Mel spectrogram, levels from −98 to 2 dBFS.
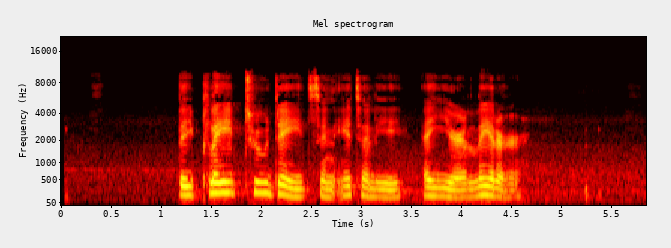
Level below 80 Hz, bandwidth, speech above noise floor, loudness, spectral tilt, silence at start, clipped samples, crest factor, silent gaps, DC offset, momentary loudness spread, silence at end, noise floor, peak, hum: -72 dBFS; 10.5 kHz; 39 dB; -29 LUFS; -4.5 dB/octave; 1.2 s; under 0.1%; 20 dB; none; under 0.1%; 9 LU; 1.25 s; -68 dBFS; -12 dBFS; none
